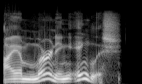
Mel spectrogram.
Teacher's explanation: Voice falls at the end. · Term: falling intonation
